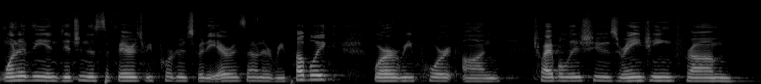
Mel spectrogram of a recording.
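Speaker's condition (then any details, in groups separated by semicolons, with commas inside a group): No condition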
